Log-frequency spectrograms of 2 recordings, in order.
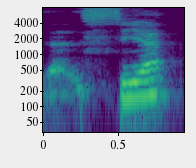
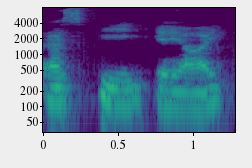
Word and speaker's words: Seia: But you'll be brought to Sia, but it's actually Sia. I can't pronounce it. It's Seia. Or is it Seai? Seia.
